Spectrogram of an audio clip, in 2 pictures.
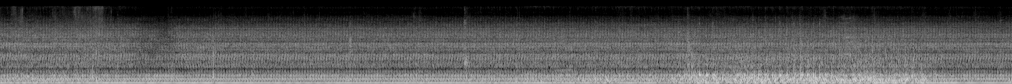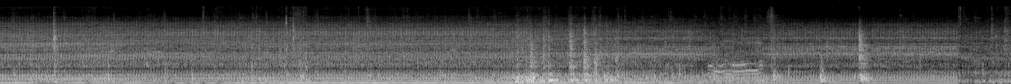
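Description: An electric motor whines steadily.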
